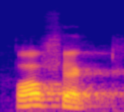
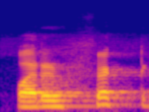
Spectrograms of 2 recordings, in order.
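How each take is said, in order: First: परफेक्ट as "puh-fect"; silent r. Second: परफेक्ट with an audible r; sounded r. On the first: Teacher gives correct pronunciation, r silent. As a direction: say परफेक्ट without the r. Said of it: "सही pronunciation". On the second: Teacher showing the wrong way, r sounded. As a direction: pronounce the r in परफेक्ट. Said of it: "कहना गलत है". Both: Shown as a demonstration.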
